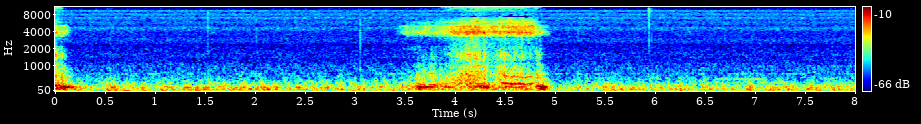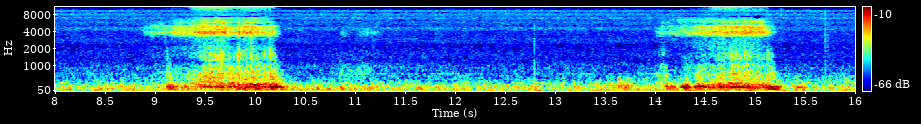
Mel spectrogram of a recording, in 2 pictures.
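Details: Pug sleeping in a cave-style pet bed, snoring: three slow, rumbling snores with airy hiss, about one every five seconds.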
